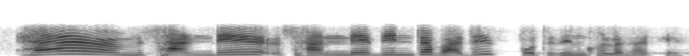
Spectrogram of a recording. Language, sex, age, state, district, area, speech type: Bengali, female, 18-30, West Bengal, Cooch Behar, urban, conversation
